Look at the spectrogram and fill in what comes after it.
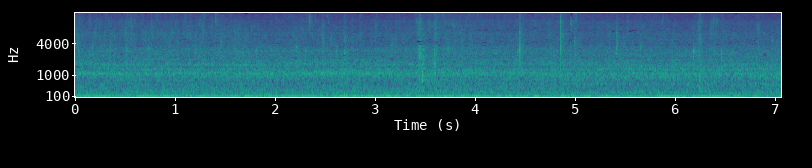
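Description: Fish and sliced onions frying in a pan of hot oil: a steady sizzle with scattered sharp crackles of spattering oil, over a steady low hum.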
